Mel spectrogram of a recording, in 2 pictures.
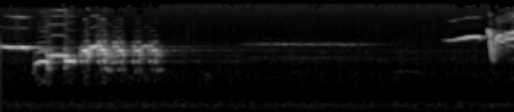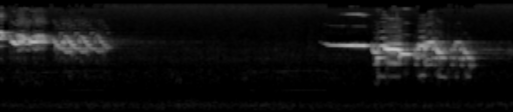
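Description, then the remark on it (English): A thrush sings three separate phrases in a forest, each a clear opening whistle followed by a fluttery, ringing trill, the song bouncing off the surrounding trees, with pauses of a couple of seconds between them and no other sounds. “Like a thrush sounds best if you back off from it a little bit and get that rich melodic sound bouncing off the surrounding trees.”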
